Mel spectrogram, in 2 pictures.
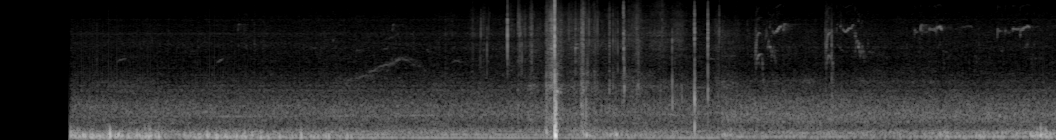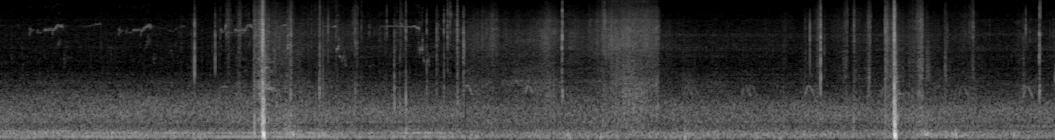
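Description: Placekicker's foot striking an American football off a kicking holder: three sharp thumps of field goal kicks, about six to seven seconds apart, over steady outdoor wind noise with faint bird chirps.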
